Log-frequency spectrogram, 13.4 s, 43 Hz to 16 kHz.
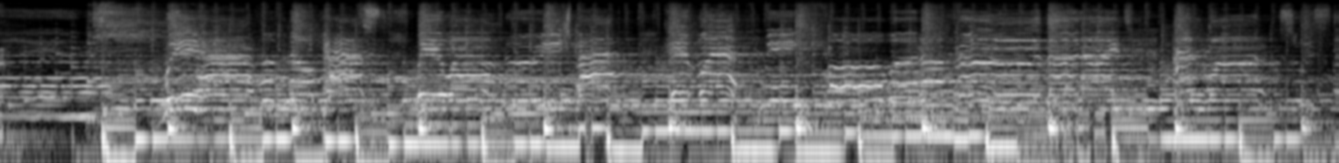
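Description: A 1984 pop song recording plays at steady volume, with synth chords, a pulsing bass line and sung melody over a driving beat, continuous throughout with no talking over it.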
